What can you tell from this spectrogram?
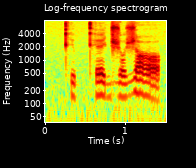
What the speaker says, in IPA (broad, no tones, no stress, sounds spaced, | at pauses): kʰ ɪ p kʰ ɛ d͡ʒ ɔ ʒ ɑ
